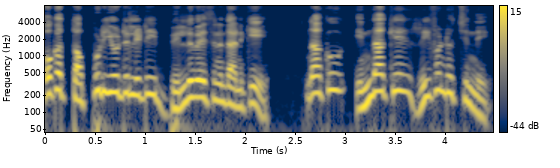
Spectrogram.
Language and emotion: Telugu, happy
